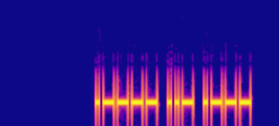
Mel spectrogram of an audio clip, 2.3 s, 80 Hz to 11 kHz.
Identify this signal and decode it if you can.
Morse code, heard as a keyed tone, about 42 wpm, 700 Hz. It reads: 1UJ
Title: Three Challenging Letter-Number Combinations 40wpm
